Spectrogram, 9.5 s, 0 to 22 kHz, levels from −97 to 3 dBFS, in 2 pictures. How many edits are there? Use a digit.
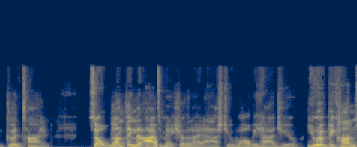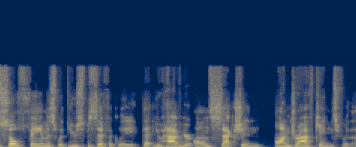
4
